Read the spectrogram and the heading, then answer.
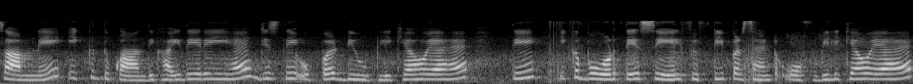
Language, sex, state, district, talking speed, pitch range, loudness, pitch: Punjabi, female, Punjab, Pathankot, 170 wpm, 220-260 Hz, -20 LUFS, 245 Hz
